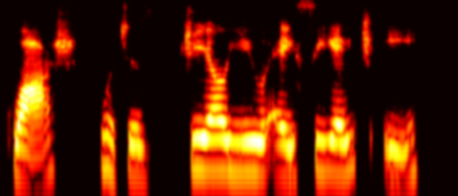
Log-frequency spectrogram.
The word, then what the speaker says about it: gouache: I use is called gouache which is Glu ACH II and it sounds a lot like squash so I was walking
